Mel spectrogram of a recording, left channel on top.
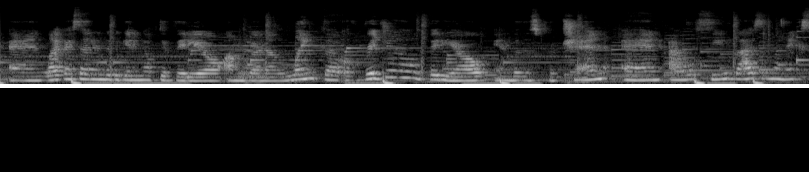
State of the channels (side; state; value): right; silent; digital silence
